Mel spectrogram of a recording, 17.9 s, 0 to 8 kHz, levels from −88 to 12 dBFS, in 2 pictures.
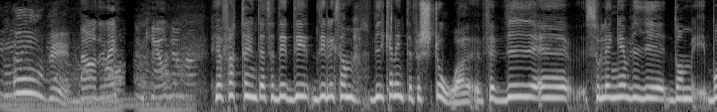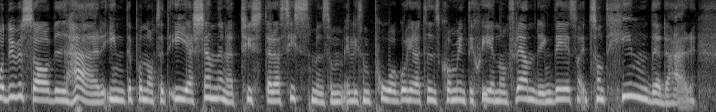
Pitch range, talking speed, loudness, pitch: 220-285 Hz, 165 wpm, -19 LUFS, 250 Hz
